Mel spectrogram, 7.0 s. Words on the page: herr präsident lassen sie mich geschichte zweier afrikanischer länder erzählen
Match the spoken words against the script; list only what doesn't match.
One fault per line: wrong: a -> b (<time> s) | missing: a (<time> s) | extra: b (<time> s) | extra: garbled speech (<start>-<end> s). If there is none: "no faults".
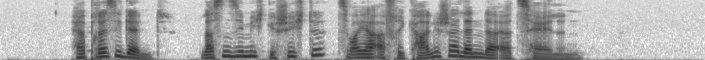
no faults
